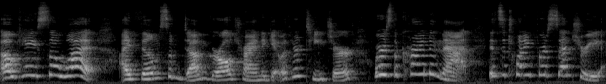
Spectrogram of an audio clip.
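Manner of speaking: high-pitched snarky comeback; imitated unrepentant sass; mock defiance. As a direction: play a defiant girl brushing off blame. Acting out girl's defiant reply.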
